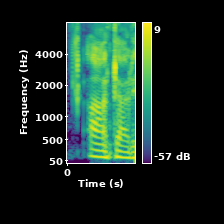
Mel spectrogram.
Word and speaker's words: qatar: Qatar ix-xbieb hija ponta ħamra fil-wiċċ waqt l-iżvilupp. Alright? Qatar fis-singular għandha l-aċċent fuq l-ewwel sillaba. Qatar. Għaliex qed ngħidlek, għax fil-plural għandha l-aċċent fuq it-tieni sillaba, qatar.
